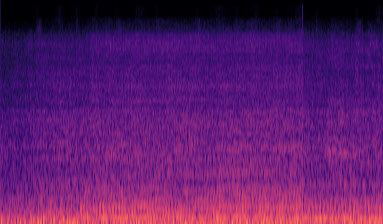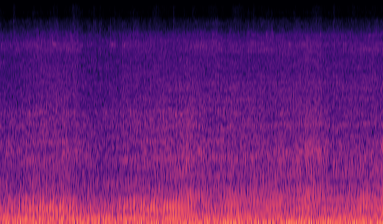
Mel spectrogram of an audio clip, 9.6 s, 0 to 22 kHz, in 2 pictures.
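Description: A Yamaha Tenere 700 motorcycle rides through loose sand, its engine droning loud and close, rising and falling in pitch as the throttle shifts, with no one talking.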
